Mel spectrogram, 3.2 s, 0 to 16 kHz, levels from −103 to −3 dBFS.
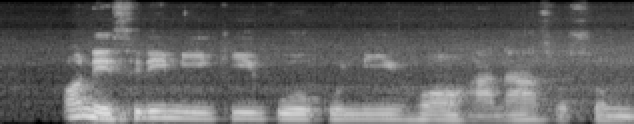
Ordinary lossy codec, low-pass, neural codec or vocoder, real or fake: none; 14.4 kHz; none; real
